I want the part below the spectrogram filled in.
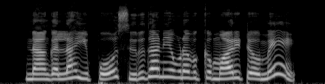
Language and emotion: Tamil, happy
